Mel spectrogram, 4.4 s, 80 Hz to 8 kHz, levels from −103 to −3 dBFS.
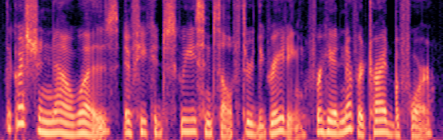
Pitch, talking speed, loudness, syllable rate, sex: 195 Hz, 245 wpm, -17 LUFS, 6.0 syllables/s, female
